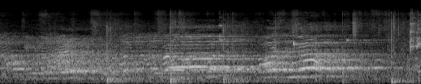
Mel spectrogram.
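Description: Basketball dribbled on a hard outdoor court, a few separate bounces, with players' voices over it.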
